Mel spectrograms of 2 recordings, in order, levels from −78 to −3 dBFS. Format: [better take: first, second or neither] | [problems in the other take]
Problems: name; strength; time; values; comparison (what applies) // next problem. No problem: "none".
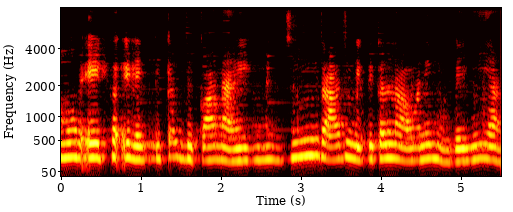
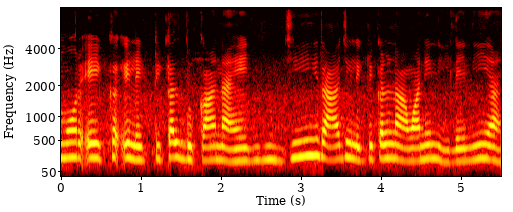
second | noise reduction (neural mask model DeepFilterNet 3)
